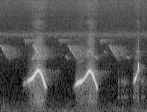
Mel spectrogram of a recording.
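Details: Bird singing in a forest: two clear slurred whistles, each rising then falling over about half a second, followed by a short upward-flicked note, with a quiet low background.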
